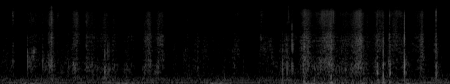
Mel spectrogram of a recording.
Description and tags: putting ongloves
Putting on a pair of leather gloves
hands, leather, rubber, clothing, stretch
